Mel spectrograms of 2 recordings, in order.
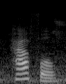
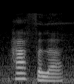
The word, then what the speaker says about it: Hafele: If you have the American accent, ganito ang pronunciation ng brand na ito. Hafle. And in Europe, ganito naman. Hafila. I think it's Hafila that closest to its origin.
